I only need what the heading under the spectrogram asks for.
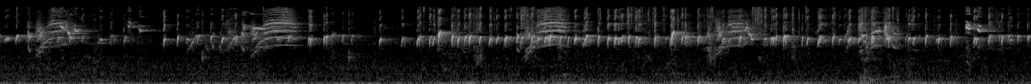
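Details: European goldfinch singing loud, bubbly twittering phrases with sweeping slurred notes that recur every couple of seconds, over a busy, steady high-pitched background of many more birds.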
